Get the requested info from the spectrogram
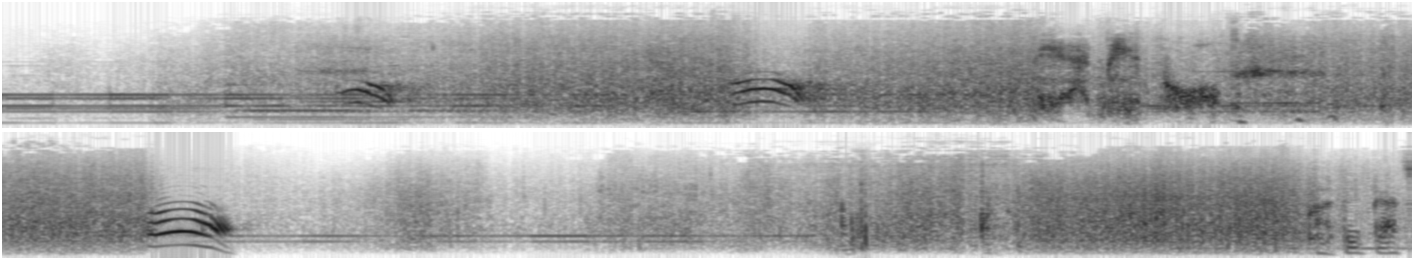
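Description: A hunter's voiced moose calls, three short calls that each rise and fall in pitch, with a stick raking and rubbing against brush and a tree trunk between them to imitate a bull moose thrashing its antlers. Soft background music holds steady tones underneath.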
